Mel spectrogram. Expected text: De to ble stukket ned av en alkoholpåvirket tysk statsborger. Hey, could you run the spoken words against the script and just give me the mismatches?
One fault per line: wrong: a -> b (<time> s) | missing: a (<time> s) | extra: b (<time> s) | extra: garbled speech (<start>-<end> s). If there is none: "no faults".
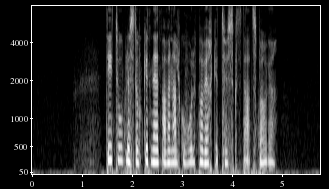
no faults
